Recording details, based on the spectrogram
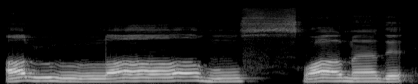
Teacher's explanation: সদ এখানে ঠোঁট গোল করে হরফটিকে উচ্চারণ করতে হবে।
